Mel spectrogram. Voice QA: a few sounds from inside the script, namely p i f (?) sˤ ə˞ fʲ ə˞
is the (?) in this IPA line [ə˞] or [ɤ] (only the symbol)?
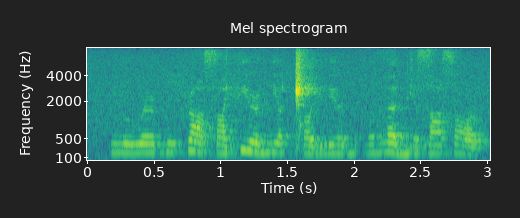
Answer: ə˞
